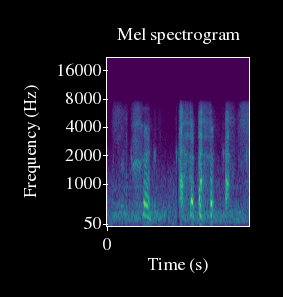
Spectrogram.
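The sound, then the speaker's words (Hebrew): A woman coughs, first one hoarse cough and then a quick run of short, throaty coughs mixed with throat-clearing, fairly faint. “כאילו כל נשימה אני משתעלת.”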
